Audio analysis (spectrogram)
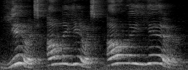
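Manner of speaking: gushing lover. Pretend. Honey Bunny swears undying love to their partner, high gushing voice. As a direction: lay it on thick, squeaky and too eager to convince. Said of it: "And Honey Bunny says".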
